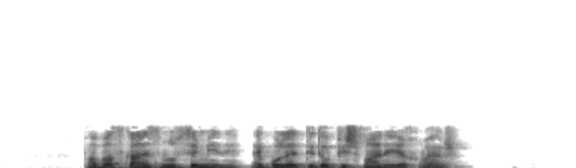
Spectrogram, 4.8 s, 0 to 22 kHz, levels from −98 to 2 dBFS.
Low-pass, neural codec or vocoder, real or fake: 5.4 kHz; none; real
